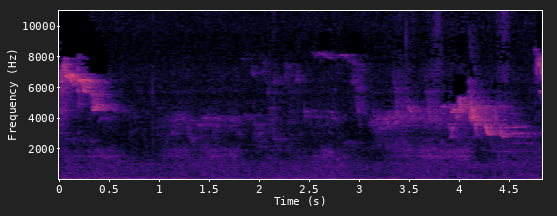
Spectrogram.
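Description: Near silence, with faint, high, falling bird chirps near the start and again near the end.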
